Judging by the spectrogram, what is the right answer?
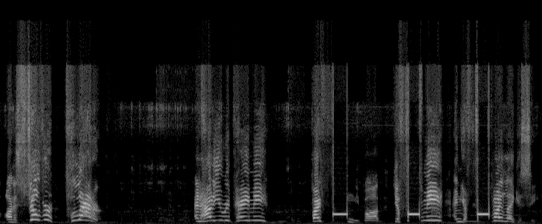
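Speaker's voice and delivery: crying with rage. Acted. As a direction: yell it, voice cracking with fury. Boss raging at betrayal.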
